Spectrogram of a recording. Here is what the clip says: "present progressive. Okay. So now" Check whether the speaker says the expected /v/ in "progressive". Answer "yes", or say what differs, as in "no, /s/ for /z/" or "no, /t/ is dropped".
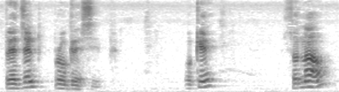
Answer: no, /b/ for /v/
